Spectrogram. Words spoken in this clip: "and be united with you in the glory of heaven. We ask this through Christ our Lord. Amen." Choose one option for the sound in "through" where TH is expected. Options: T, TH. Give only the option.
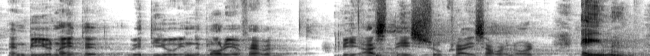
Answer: T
